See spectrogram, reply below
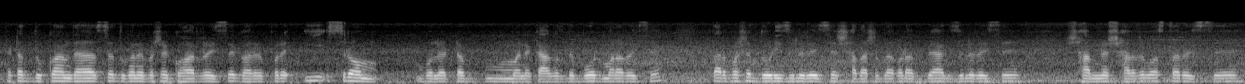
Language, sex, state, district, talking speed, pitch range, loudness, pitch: Bengali, male, Odisha, Malkangiri, 170 wpm, 135-145 Hz, -17 LUFS, 140 Hz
